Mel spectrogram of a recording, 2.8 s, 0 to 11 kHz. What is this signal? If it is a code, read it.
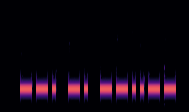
Morse code, heard as a keyed tone, about 21 wpm, 700 Hz. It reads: GN,
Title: Sentences from Top 300 Words and Abbreviations 20wpm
